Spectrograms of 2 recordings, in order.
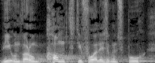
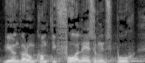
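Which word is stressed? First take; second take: warum; Vorlesung. First: The stress is on the word warum. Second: The stress is on the word Vorlesung. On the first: The question is about the reason. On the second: The question is about the lecture itself.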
